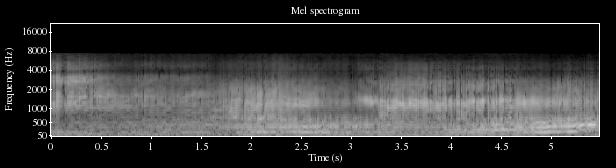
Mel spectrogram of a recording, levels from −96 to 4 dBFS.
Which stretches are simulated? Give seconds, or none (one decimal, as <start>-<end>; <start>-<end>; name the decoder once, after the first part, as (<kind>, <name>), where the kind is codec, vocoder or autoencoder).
0.0-5.5 (vocoder, BigVGAN v2)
